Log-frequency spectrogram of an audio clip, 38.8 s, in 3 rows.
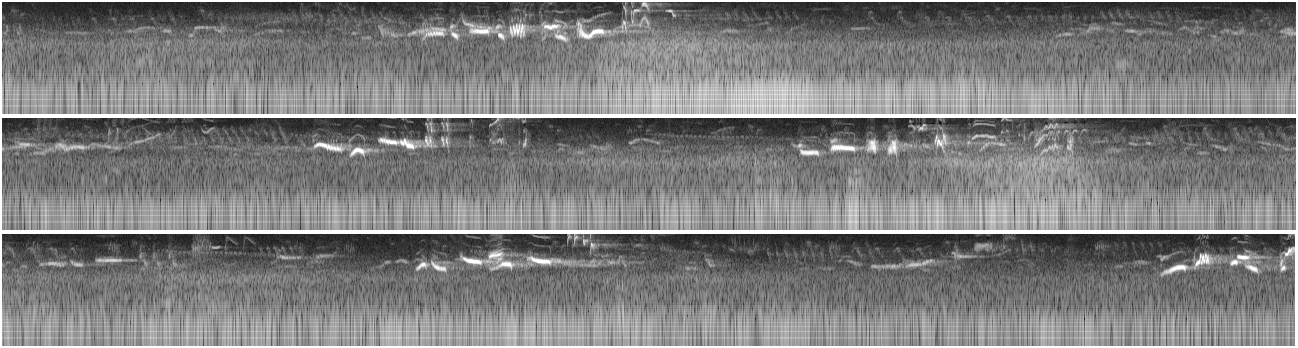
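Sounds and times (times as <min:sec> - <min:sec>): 
bird chirps: 0:00.0 - 0:38.8
common blackbird singing: 0:00.0 - 0:38.8.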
